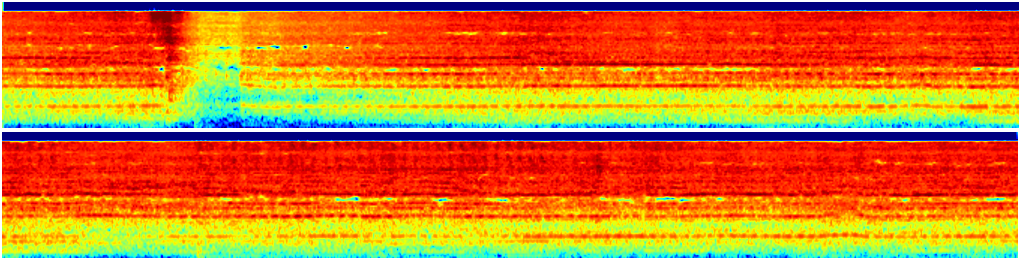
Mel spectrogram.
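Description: Electric rotary polisher with a foam pad running against a black enamel stove top, a steady motor whine as it buffs off baked-on buildup. About a second in there is a click and the sound drops out briefly, then it winds back up to a steady whine.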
